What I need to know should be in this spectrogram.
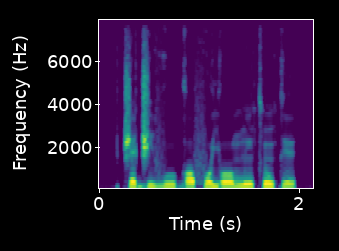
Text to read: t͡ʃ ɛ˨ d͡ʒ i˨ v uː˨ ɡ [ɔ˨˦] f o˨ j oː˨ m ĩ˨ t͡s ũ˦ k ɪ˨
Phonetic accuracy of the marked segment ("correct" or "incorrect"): correct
